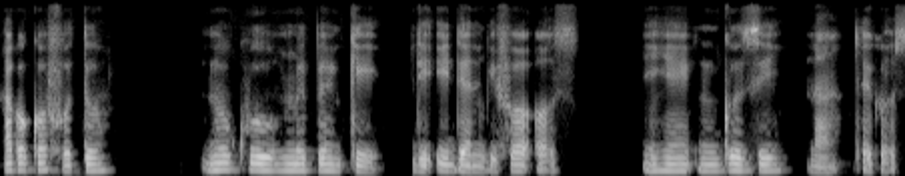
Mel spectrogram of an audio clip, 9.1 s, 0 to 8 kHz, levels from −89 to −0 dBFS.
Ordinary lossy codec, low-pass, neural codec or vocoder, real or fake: none; 7.2 kHz; autoencoder, 48 kHz, 128 numbers a frame, DAC-VAE, trained on Japanese speech; fake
